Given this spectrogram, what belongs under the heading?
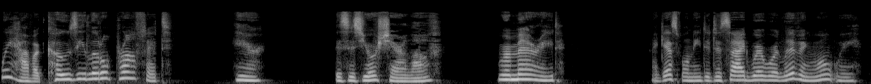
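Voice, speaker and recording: A composed townswoman of a fantasy realm, acted by a woman, speaks in a measured, even tone at a middling pitch. The lines are scripted video game dialogue, recorded very dry with no room around the voice. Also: dry recording, close to an everyday voice. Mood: friendly, matter-of-fact.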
